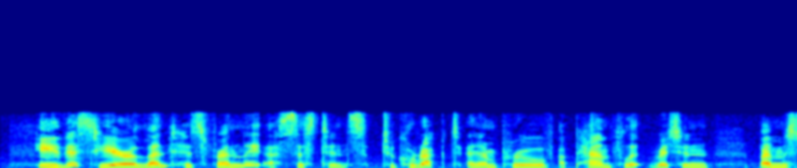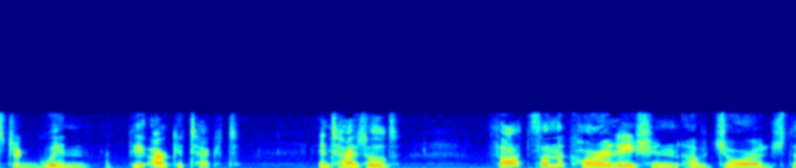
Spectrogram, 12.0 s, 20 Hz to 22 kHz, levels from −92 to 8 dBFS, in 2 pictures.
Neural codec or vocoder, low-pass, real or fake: none; 7.2 kHz; real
